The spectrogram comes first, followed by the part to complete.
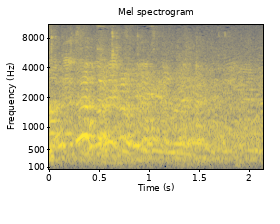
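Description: People talking in the background: indistinct chatter of voices, clearest early on and then fading to a low murmur.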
